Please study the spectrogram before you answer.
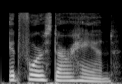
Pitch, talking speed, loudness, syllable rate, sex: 175 Hz, 195 wpm, -16 LUFS, 5.0 syllables/s, female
